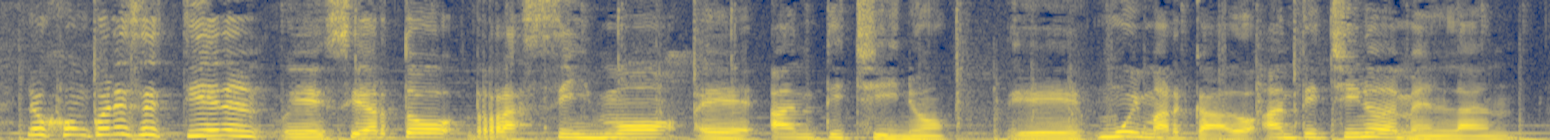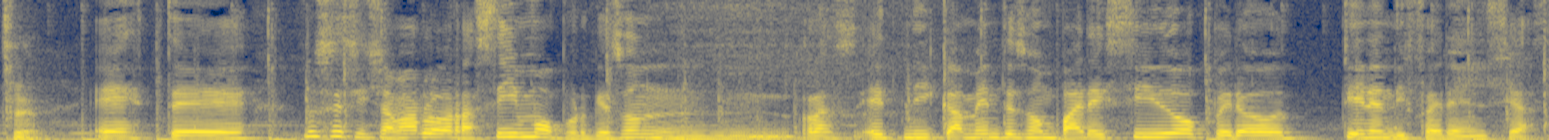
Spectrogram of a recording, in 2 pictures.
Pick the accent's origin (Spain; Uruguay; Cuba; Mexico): Uruguay; now in Shenzhen, China; que soy también uruguaya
